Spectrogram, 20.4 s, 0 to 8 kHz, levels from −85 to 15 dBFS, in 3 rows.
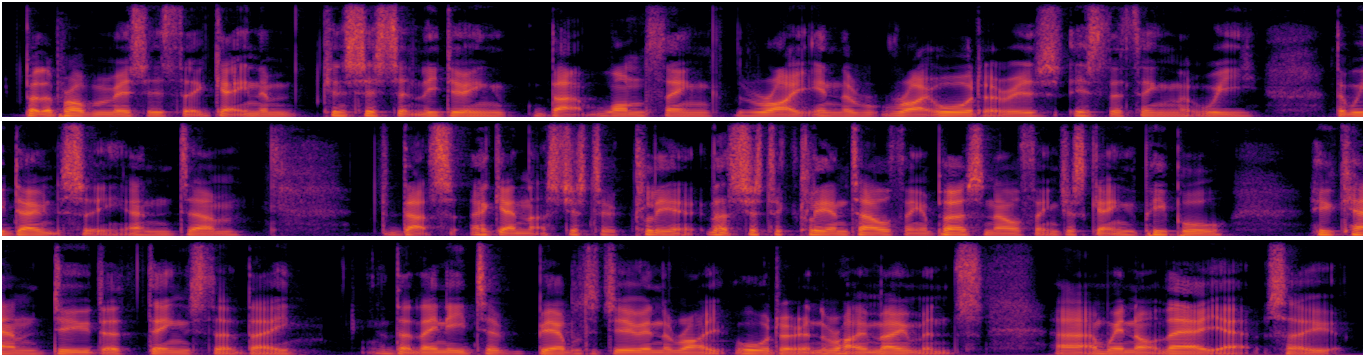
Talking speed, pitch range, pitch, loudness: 225 wpm, 115-125 Hz, 120 Hz, -23 LUFS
